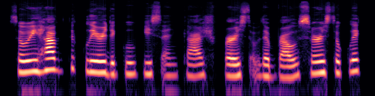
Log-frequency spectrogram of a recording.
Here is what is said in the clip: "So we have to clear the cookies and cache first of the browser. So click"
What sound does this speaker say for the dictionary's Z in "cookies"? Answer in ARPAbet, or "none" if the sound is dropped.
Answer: S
